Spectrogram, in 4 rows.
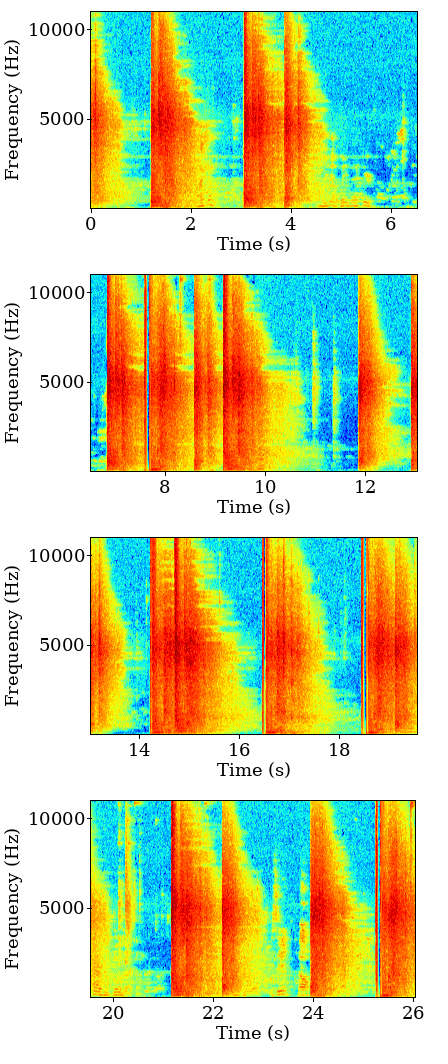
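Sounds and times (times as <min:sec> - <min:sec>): rifle shots echoing: 0:00.0 - 0:02.3, 0:03.0 - 0:04.5, 0:06.8 - 0:10.7, 0:11.8 - 0:20.3, 0:21.2 - 0:23.1, 0:23.9 - 0:26.0.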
